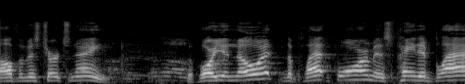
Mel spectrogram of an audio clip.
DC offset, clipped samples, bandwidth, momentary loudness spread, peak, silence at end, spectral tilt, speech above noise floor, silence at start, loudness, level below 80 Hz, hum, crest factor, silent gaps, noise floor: under 0.1%; under 0.1%; 8 kHz; 11 LU; -6 dBFS; 0 s; -5 dB/octave; 20 dB; 0 s; -23 LUFS; -66 dBFS; none; 18 dB; none; -43 dBFS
